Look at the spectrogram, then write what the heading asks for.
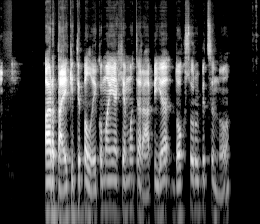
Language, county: Lithuanian, Alytus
